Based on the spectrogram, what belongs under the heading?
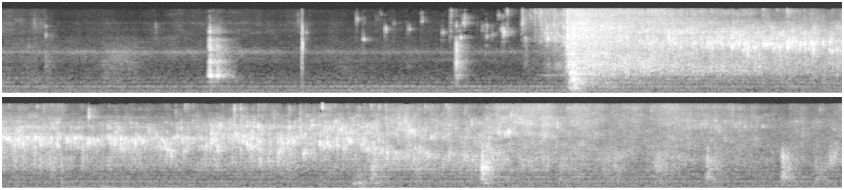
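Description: A few sharp clicks from ghee heating in a nonstick pan, then about six seconds in mashed banana goes into the hot ghee with a sudden loud sizzle that slowly dies down. Near the end a wooden spatula ticks and scrapes against the pan as the mixture is stirred.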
